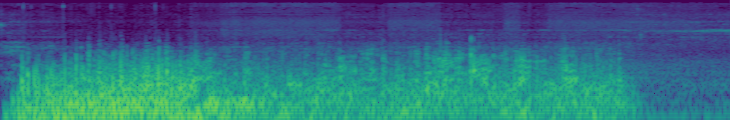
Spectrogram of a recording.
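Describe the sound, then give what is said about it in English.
Wind-like whooshing comes from a running car with the air conditioning on, a steady low rushing noise that holds evenly and then cuts away abruptly just before the end. “If you hear a noise like wind blowing, like this,”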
